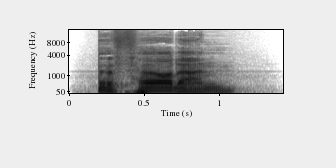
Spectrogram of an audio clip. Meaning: 1. to move; to convey; to transport; to carry 2. to promote, to raise (an employee's, soldier's, etc.) responsibility or rank 3. to promote (a development)
- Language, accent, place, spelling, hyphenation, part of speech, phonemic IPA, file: German, Germany, Berlin, befördern, be‧för‧dern, verb, /bəˈfœrdərn/, De-befördern.ogg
